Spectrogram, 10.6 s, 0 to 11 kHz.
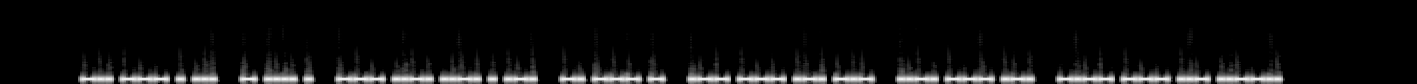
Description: Morse code, heard as a keyed tone, about 40 wpm, 700 Hz. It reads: DOES THE OFFER NOT WORK FOR YOU?
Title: Sentences from Top 1000 Words - Review Part 4 - 40wpm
